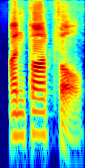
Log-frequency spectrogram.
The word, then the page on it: Unthoughtful: American English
